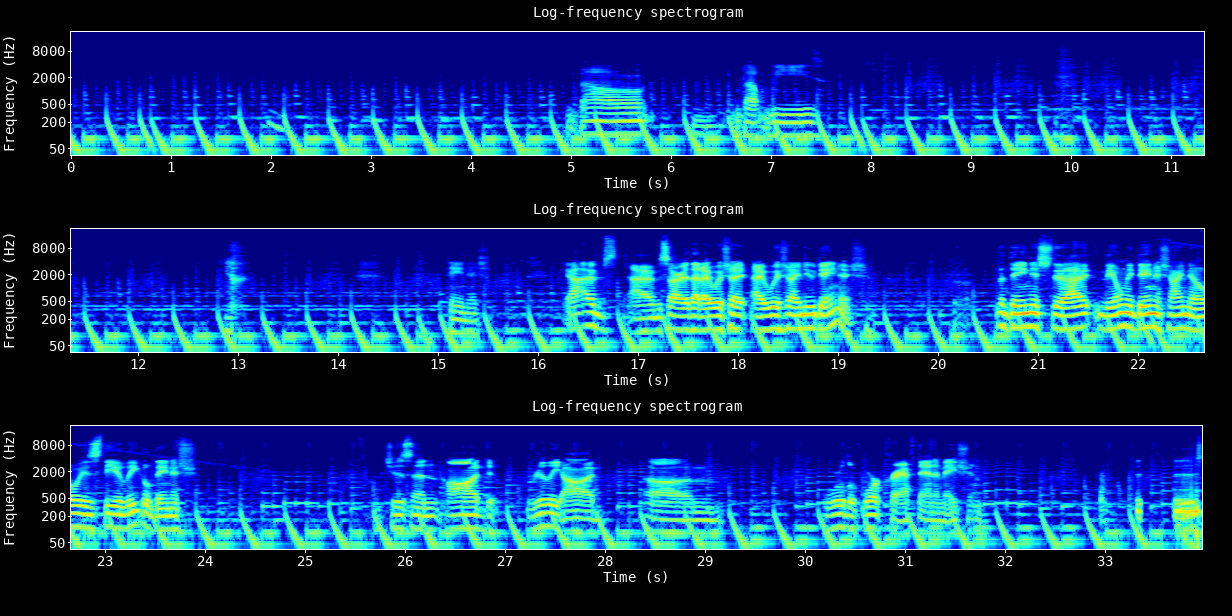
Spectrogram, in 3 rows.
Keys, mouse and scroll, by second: 33.3-33.9 drag.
